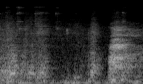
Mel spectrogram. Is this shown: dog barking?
yes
